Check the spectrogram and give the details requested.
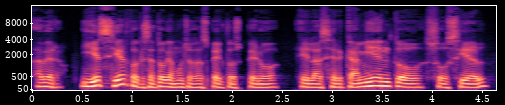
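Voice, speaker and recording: A man from Peru, a guest on a studio panel, talking through his thoughts slowly with many pauses and restarts. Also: on the low side, mellow, dry recording. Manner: searching, hesitant, full of restarts and pauses. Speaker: panel guest, paranormal researcher. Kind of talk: reflective round-table discussion.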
